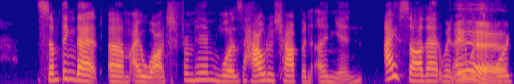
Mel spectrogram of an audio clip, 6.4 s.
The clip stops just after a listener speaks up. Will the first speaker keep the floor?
No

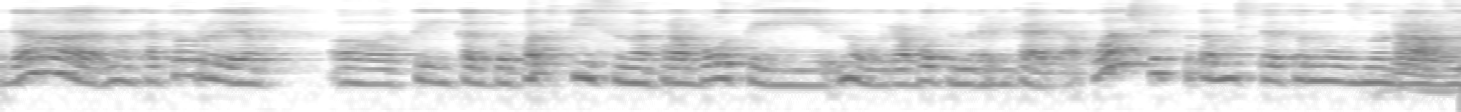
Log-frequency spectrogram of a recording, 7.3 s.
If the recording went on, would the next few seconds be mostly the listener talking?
No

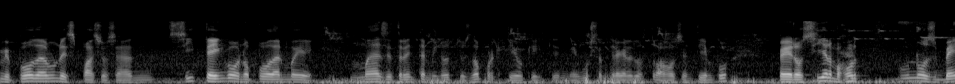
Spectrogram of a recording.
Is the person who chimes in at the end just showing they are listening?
Yes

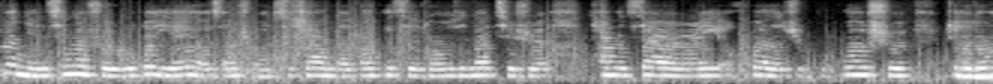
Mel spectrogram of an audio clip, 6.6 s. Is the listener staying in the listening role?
Yes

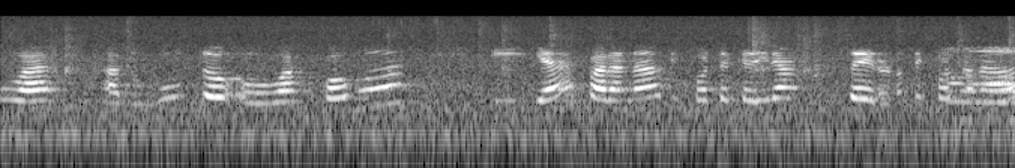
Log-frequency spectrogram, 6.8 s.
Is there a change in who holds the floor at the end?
Yes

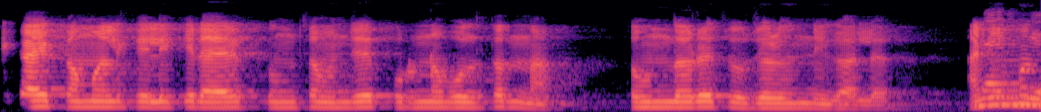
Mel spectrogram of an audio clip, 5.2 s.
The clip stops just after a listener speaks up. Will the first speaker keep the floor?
Yes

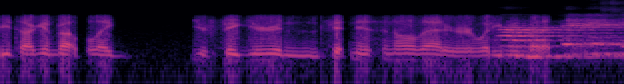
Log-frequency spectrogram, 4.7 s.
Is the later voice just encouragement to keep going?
No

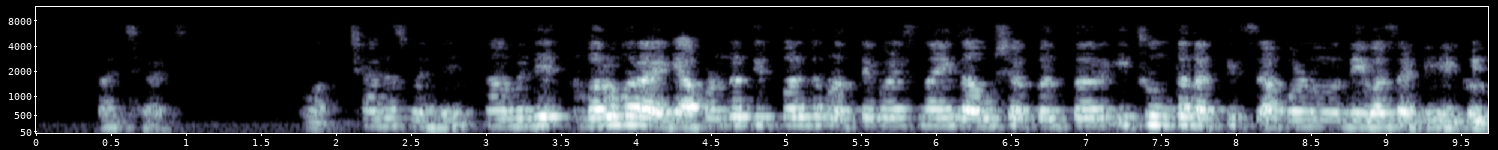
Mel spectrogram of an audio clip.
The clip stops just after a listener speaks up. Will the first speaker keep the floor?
No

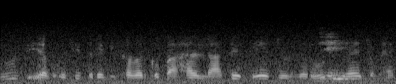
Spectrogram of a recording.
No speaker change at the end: Yes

